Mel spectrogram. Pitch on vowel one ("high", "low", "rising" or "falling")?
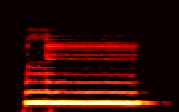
high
